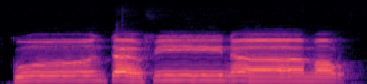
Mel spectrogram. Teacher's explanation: Ra di sini jadi tebal. Mar bukan mar ya, tapi mar.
